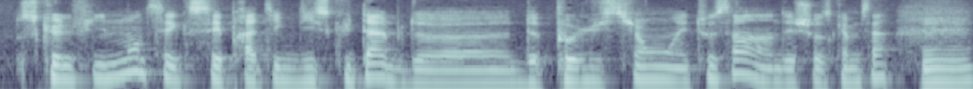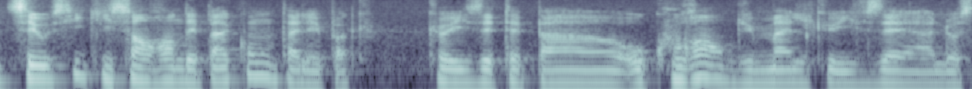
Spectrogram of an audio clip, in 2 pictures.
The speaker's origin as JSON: {"language": "French", "country": "France", "said": "je sais pas si c'est parce qu'on est français, francophone, qu'on connaît tous Cousteau"}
